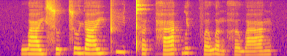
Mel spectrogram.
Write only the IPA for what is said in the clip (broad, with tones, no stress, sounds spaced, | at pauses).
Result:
w aː˨ j s ɵ˨˥ t̚ s ɵ˧ ɥ aː˨˥ j pʰ iː˥ t̚ pʰ ɐ˨˥ t̚ h aː˨˥ k̚ l ɪ˥ k̚ f ɐ˨˥ w ɐ˨˩ ŋ h ɐ˨˩ w aː˨˧ ŋ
